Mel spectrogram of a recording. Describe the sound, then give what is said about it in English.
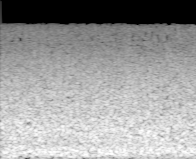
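A steady, unbroken rush of flowing water, like a stream, with a dense hiss that holds constant throughout and no voices. “And we're running with it, just like this water.”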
